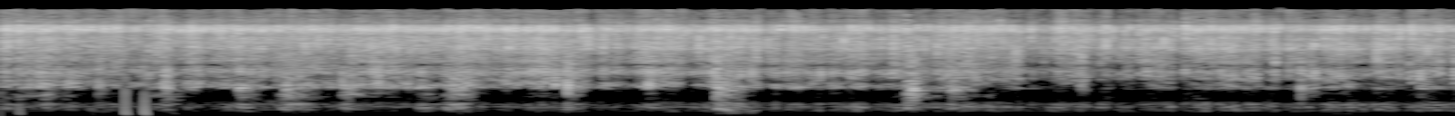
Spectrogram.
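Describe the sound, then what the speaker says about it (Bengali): Ginger-garlic paste stirred and frying in a pan for a snail curry, a constant close sizzling hiss with soft rhythmic scraping strokes running throughout at an even, moderate level. "একটু নাড়াচাড়া করে নিয়ে আদা রসুন পেস্ট দিয়ে দিচ্ছি"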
